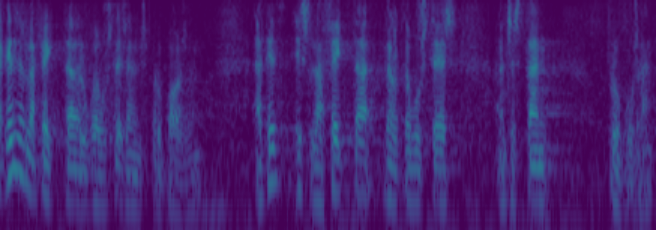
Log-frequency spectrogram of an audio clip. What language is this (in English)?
Catalan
